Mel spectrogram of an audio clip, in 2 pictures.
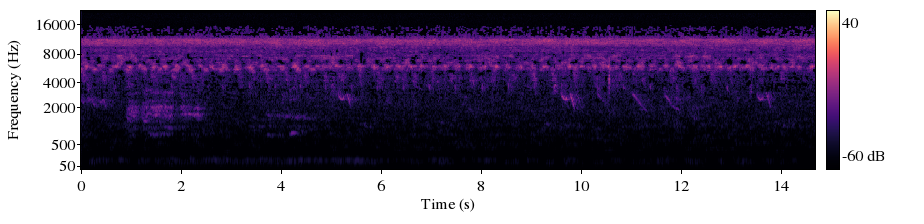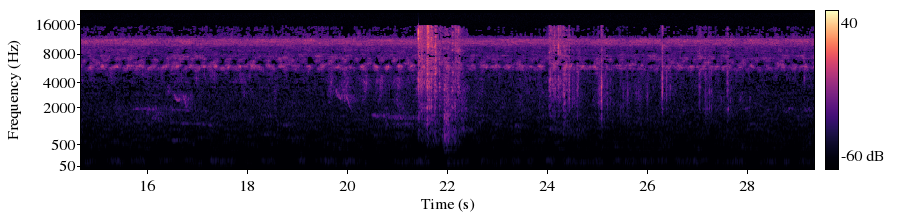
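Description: A steady high-pitched insect chorus, like crickets, drones without a break, with faint short chirps beneath it. About two-thirds of the way through, a couple of brief, louder, sharp sounds stand out.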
